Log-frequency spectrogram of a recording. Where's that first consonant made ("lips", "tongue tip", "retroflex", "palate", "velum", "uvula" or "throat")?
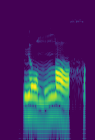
retroflex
